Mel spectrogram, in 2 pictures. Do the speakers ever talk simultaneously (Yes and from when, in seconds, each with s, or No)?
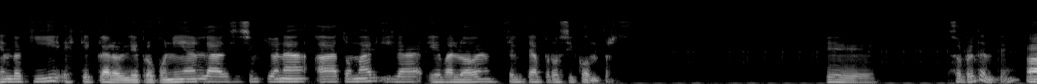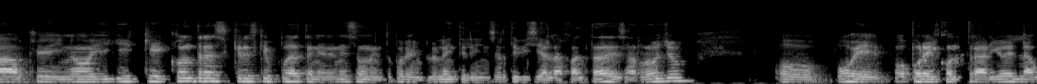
No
